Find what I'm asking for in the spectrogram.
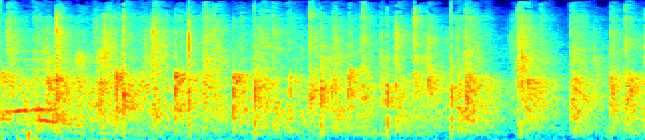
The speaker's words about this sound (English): That is a nice round of applause.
